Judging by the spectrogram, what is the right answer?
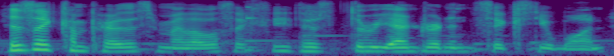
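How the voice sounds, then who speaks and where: A woman's voice: lowish voice, a little fast, muffled recording. A young woman giving casual, playful game commentary, muttering offhand reactions to herself. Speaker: gameplay streamer. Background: game music.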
